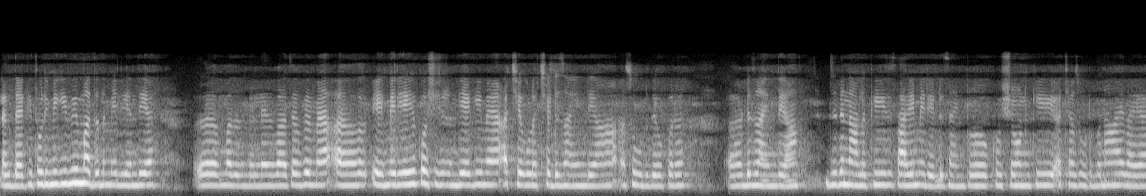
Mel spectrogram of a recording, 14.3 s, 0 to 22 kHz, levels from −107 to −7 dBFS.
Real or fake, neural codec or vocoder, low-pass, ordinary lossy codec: real; none; 7.2 kHz; none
